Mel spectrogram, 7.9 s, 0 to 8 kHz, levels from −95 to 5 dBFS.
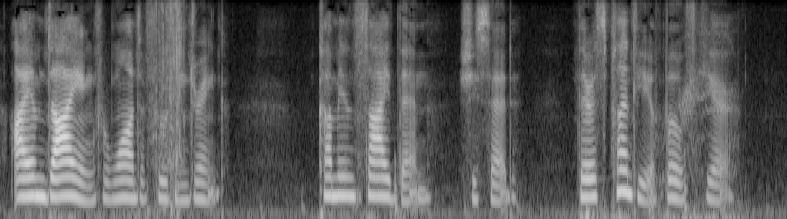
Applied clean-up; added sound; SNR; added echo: none; Packing tape, duct tape / Tearing + Meow / Purr; 17 dB; none.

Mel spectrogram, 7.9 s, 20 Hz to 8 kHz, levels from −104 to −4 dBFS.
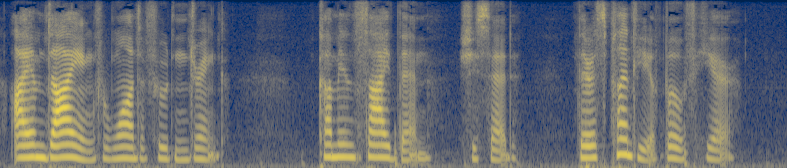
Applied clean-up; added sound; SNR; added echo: none; none; none; none.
